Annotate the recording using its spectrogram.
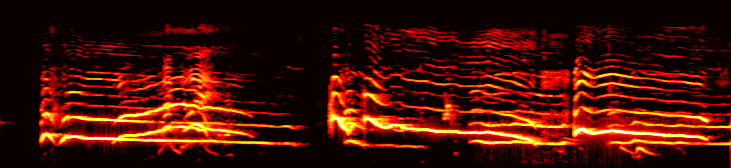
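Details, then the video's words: Dog singing in two long, wavering howls separated by a short silence, each rising at the start, wobbling in pitch, then sliding down, with a third overlapping howl near the end. "Dog singing"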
